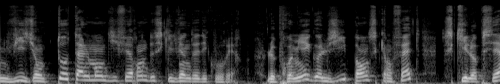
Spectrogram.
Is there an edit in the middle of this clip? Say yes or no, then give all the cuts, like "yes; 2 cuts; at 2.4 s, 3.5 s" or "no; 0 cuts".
yes; 1 cut; at 2.5 s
